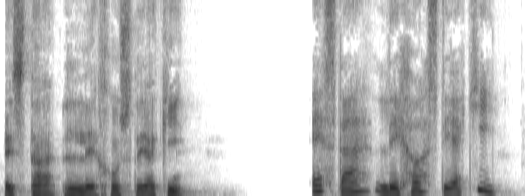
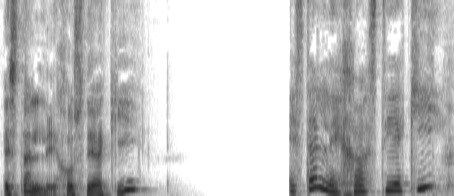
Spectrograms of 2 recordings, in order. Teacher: it's just like saying the statement, el hotel está lejos de aquí, but then raising your voice at the end · Shown in: second take · ¿El hotel está lejos de aquí?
